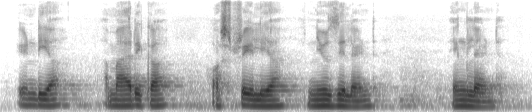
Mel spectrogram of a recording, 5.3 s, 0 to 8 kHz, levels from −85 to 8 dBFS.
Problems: none marked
